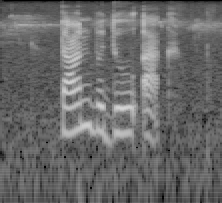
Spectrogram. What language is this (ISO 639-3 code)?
afr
